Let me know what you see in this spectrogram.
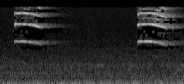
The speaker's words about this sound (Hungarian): Május-júniustól pedig a fiókák jellegzetes sívítása is gyakran hallható.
